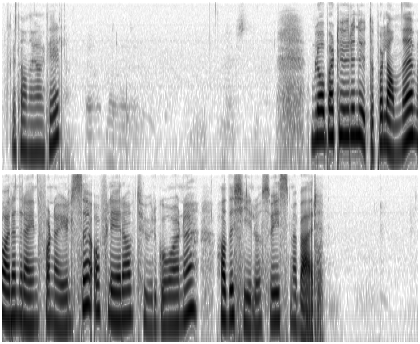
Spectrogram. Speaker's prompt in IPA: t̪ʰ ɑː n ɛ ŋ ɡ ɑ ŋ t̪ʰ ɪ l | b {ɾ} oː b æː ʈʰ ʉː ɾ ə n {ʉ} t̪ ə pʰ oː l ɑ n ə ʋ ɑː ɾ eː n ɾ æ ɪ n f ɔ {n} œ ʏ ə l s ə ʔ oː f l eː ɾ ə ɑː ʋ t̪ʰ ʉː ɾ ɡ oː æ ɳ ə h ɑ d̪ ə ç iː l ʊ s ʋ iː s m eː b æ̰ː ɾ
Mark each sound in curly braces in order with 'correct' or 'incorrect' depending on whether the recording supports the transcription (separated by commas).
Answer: incorrect, incorrect, incorrect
